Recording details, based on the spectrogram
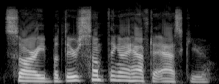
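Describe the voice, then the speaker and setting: A man's voice: on the high side, animated, fairly quick, a bit bright, a little hiss or hum. A man voicing an earnest, dogged young defense lawyer in an amateur video game dub. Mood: determined. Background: game music.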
